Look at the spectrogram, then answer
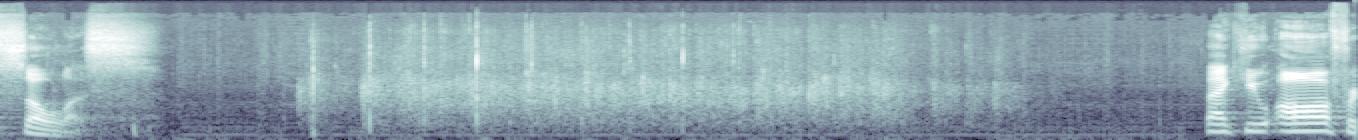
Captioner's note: applause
